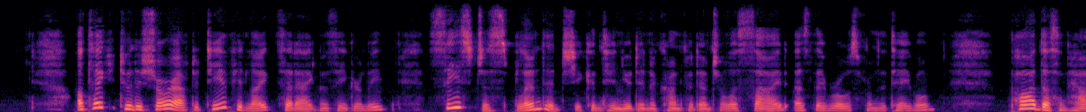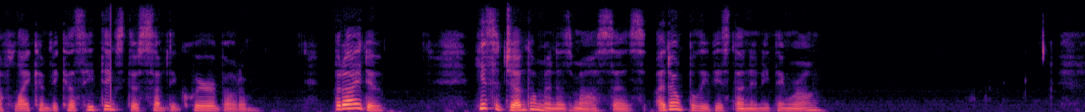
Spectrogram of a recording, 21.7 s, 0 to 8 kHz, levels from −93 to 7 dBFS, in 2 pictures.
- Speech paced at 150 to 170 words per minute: Yes, average, 160 wpm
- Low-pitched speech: No, medium, 155 Hz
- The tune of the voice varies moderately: No, wide, 5.7 semitones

